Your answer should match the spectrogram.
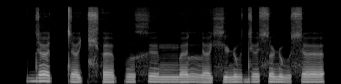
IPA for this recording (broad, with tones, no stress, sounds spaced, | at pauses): d œ˥˧ tː œ˨ t͡ɕʰ œ˨ p ʊ˧˥ x ø˥˧ mː œ˧˥ lː œ˨ xʲ ə˧˥ ɳ u˧˥ d ø˥ s ʊ˥ ɳ u˨ s œ˥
